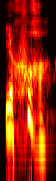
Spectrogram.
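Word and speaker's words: יהוה: 다닐 때 배웠던 기억으로도 우리가 숨을 뱉어서 숨소리로만 내는 발음이에요. 신기하죠? 예흐와. 그러니까 히브리 말에는 콧구멍 소리와 숨소리로 엉켜져야만이 겨우 흉내낼 수 있는 단어들이 굉장히 많은데 대표적인 글자가 예후와. 그걸 이제 우리는 여호와, 여호와.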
